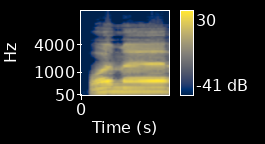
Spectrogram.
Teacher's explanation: ما الف مدہ ہے، ایک الف کے برابر کھینچ کر پڑھیں گے۔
